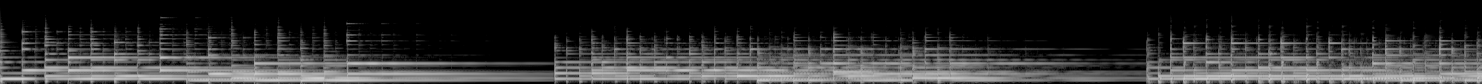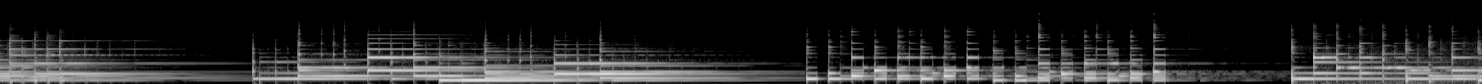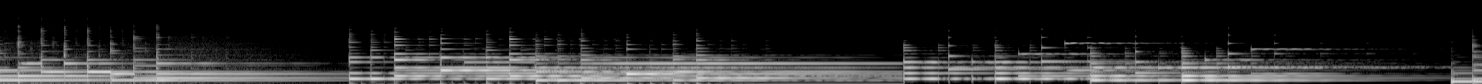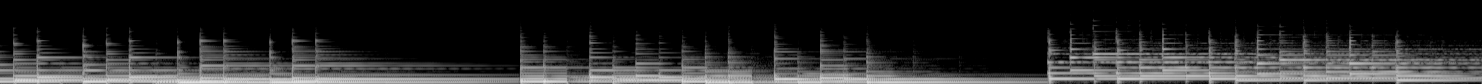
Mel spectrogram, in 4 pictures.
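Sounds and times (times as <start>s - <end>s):
electric arpeggios: 0.0s - 26.8s, 27.8s - 59.2s.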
